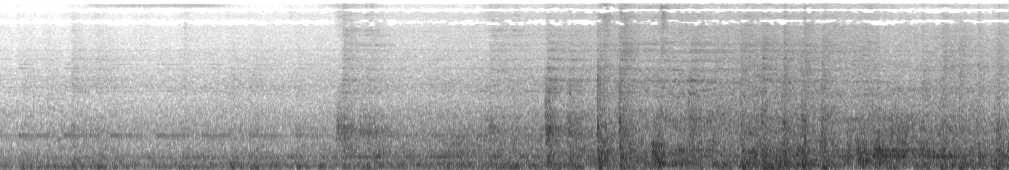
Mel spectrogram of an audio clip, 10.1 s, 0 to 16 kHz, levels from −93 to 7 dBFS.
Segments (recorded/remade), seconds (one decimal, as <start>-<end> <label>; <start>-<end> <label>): 0.0-2.3 recorded; 2.3-4.2 remade; 4.2-5.8 recorded; 5.8-6.4 remade; 6.4-7.1 recorded; 7.1-9.6 remade; 9.6-10.1 recorded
